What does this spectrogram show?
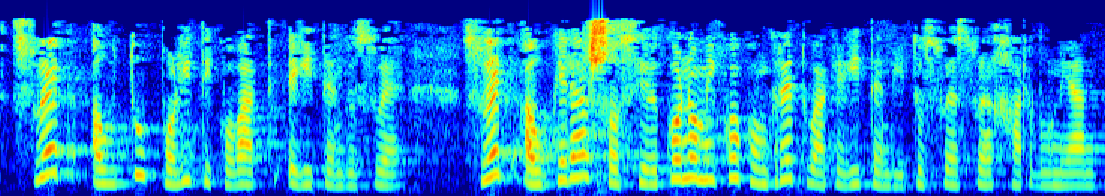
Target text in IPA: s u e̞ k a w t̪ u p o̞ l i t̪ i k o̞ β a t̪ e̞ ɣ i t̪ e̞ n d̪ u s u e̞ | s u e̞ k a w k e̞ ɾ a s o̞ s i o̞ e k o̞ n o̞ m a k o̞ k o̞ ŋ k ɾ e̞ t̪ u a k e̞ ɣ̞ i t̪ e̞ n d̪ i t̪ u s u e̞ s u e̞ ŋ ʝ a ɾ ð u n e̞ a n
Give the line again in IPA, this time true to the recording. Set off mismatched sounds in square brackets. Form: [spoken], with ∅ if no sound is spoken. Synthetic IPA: s u e̞ k a w t̪ u p o̞ l i t̪ i k o̞ β a t̪ e̞ ɣ i t̪ e̞ n d̪ u s u e̞ | s u e̞ k a w k e̞ ɾ a s o̞ s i o̞ e k o̞ n o̞ m [i] k o̞ k o̞ ŋ k ɾ e̞ t̪ u a k e̞ ɣ̞ i t̪ e̞ n d̪ i t̪ u s u e̞ s u e̞ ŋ ʝ a ɾ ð u n e̞ a n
